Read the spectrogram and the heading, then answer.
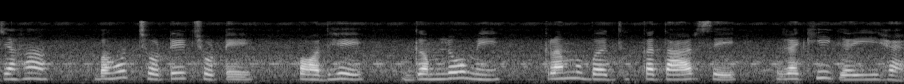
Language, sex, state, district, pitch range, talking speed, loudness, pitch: Hindi, female, Chhattisgarh, Raipur, 230-270 Hz, 85 wpm, -18 LUFS, 245 Hz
